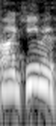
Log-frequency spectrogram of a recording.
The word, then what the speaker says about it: Froghemoth: Froghemoth, like behemoth.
